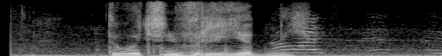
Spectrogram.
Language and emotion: Russian, angry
